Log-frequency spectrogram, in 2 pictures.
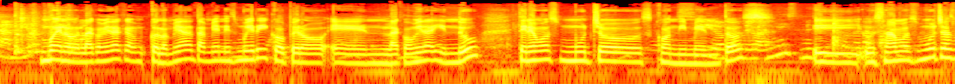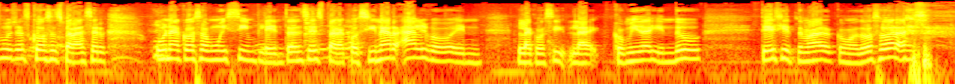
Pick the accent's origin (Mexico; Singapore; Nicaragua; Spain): Singapore; soy de Singapur.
